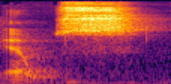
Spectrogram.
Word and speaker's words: else: Tá, vamos falar de else. Else, que a gente pronuncia assim, else, esse E não tem som, tá?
